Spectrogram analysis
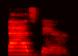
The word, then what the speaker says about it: Fazbear: But Freddy Fazbear's Pizzeria, that's Fast the Bear. Fazbear.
